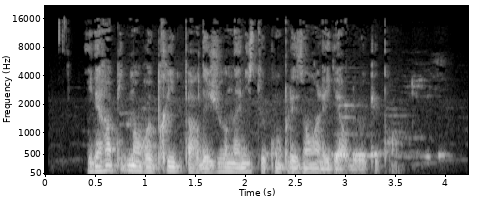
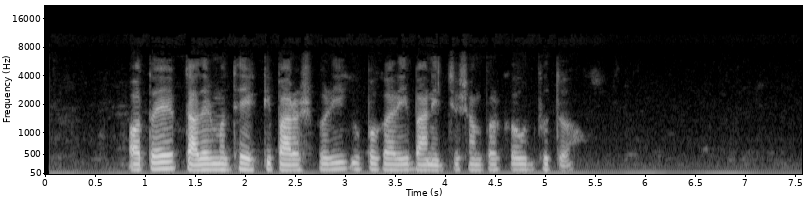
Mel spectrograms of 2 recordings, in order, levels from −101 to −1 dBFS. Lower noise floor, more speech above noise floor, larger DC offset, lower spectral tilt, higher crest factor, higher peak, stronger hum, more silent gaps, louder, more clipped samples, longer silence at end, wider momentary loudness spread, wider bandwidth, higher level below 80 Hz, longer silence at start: second, -42 dBFS vs -56 dBFS; second, 20 dB vs 31 dB; neither; second, -6 dB/octave vs -10 dB/octave; about the same, 18 dB vs 20 dB; about the same, -6 dBFS vs -8 dBFS; second, none vs 50 Hz at -50 dBFS; neither; first, -23 LUFS vs -26 LUFS; neither; second, 0.25 s vs 0.65 s; first, 21 LU vs 11 LU; first, 16 kHz vs 6.2 kHz; about the same, -50 dBFS vs -50 dBFS; first, 0.4 s vs 0.05 s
